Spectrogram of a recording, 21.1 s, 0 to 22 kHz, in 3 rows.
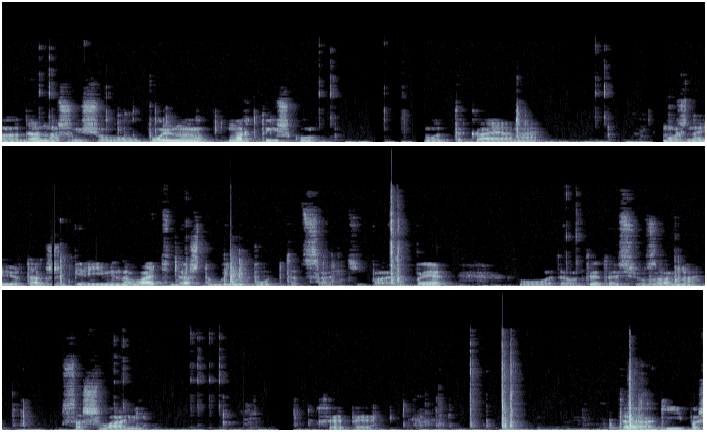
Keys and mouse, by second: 0.8 middle click, 1.7 ctrl+1, 2.5 ctrl+a, 3.8 middle click, 5.1 q, 7.6 2, 8.8 F2, 15.9-19.8 drag.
